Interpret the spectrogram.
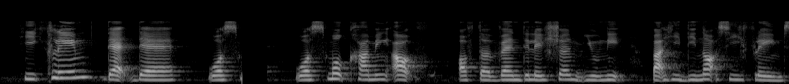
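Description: A speech recording with a stream reconnect at 2.42 s. The audio drops to about 0.22 s of silence, then comes back with a fresh decoder roughly 0.65 s earlier in the stream, so a stretch of speech is heard twice before things settle by 3.29 s. On a waveform or spectrogram this appears as a flat, empty gap, followed by a block of energy that duplicates the pattern just before the break.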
